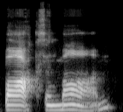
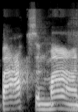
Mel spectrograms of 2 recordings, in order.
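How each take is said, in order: First: The vowel is a plain ah, unshifted. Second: The vowel is shifted, in a Chicago accent. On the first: "instead of" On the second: "if I were from Chicago, I would be using this ah"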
